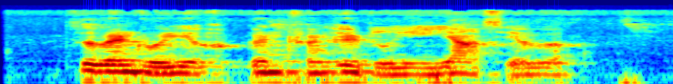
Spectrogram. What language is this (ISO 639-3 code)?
zho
